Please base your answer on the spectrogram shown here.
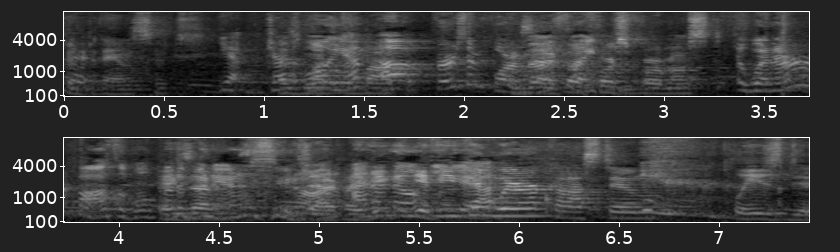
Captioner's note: laughter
